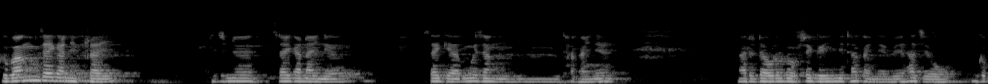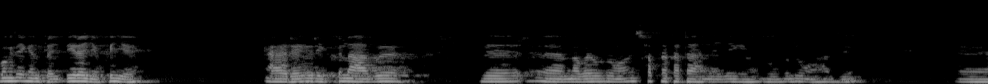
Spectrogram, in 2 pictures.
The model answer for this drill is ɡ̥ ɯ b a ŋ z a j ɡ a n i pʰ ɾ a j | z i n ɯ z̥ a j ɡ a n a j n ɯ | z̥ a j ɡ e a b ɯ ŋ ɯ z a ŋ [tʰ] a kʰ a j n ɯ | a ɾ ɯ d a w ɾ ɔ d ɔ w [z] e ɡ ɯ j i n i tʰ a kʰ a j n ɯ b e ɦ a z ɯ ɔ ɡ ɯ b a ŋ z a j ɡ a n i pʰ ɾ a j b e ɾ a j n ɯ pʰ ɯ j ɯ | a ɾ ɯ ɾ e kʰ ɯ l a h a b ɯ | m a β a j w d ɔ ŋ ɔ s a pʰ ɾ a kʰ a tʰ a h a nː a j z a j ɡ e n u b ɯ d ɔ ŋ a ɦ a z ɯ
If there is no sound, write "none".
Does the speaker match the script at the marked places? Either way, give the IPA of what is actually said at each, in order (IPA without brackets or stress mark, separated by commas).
tʰ, s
